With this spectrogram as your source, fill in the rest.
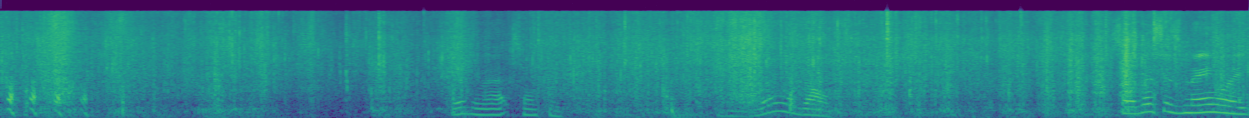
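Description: Wool rustles as hands dig through it.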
